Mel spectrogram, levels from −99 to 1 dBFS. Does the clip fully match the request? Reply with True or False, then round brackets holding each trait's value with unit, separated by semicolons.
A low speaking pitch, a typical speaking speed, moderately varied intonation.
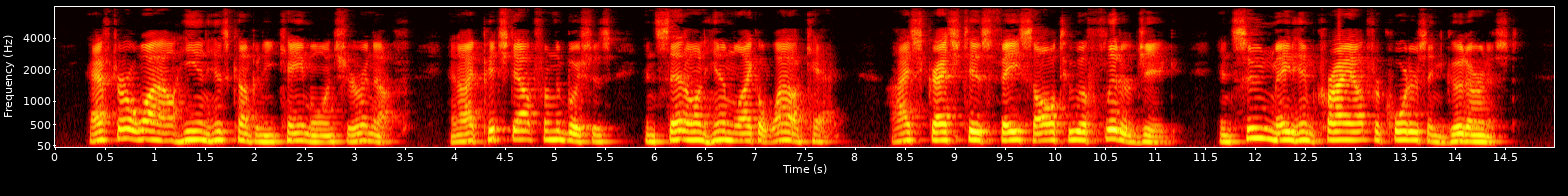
False (165 Hz; 185 wpm; 3.8 semitones)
